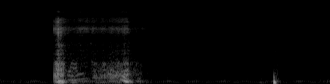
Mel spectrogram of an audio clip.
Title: Cavalier King Charles Snoring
